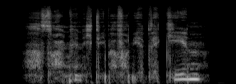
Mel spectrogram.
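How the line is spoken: Whispered. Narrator (German): flüsterte ich

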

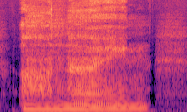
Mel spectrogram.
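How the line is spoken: Muttered. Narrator (German): murmelte Harry

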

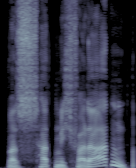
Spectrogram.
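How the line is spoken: Grumbling. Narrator (German): brummte er

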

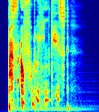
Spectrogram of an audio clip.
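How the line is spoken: Hissed. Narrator (German): zischte

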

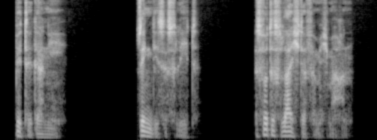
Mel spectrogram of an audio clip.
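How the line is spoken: Soft voice. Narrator (German): Mit weicher Stimme fügte hinzu

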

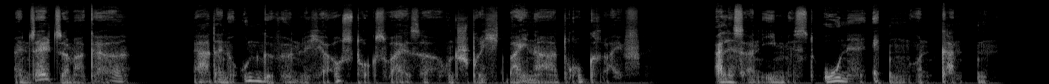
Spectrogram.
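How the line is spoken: Whispering in ear. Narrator (German): Halleck hatte in Pauls Ohr geflüstert

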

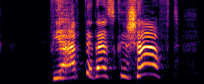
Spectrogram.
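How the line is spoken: Shrieking. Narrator (German): kreischte Angelina Johnson

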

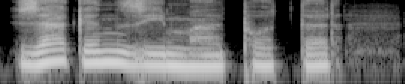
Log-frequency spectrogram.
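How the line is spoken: Gentle question. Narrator (German): fragte sanft

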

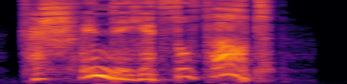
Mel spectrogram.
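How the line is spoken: Hissing. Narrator (German): über die Schulter zischte er

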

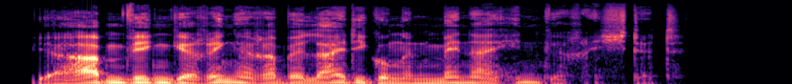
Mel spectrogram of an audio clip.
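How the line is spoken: Growled. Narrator (German): knurrte Stilgar

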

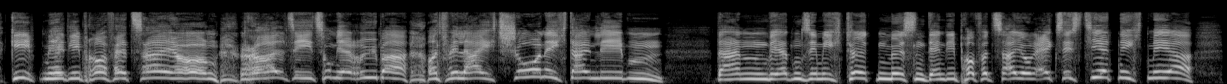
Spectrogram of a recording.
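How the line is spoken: Roaring. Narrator (German): brüllte Harry

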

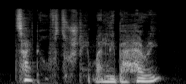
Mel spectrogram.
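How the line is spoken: Whispered. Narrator (German): flüsterte sie

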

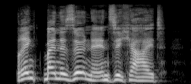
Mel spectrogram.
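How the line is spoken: Called over shoulder. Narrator (German): rief über die Schulter

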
